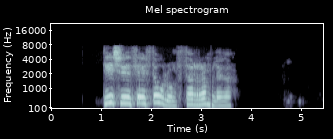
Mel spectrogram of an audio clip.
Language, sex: Icelandic, female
